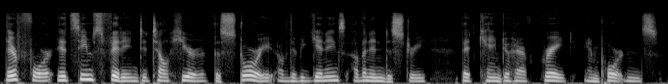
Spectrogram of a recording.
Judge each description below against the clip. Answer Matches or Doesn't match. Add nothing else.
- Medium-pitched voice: Matches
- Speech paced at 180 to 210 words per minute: Matches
